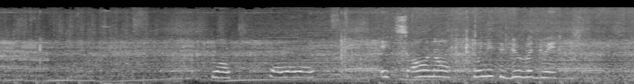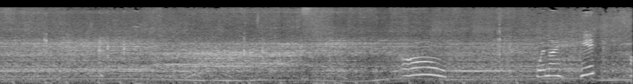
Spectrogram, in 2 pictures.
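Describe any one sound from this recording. A car engine revs up and down steadily.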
